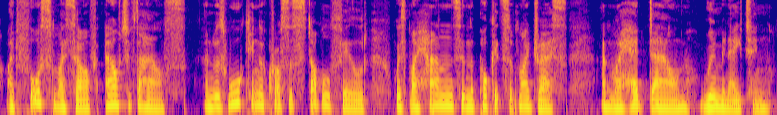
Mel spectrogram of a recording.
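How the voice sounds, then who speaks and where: A British woman, a nature writer, reading a descriptive nature essay in a measured literary style. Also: mid-range voice, creaky, dark tone, breathy edge, no echo, studio quality. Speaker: nature writer and podcast host.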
